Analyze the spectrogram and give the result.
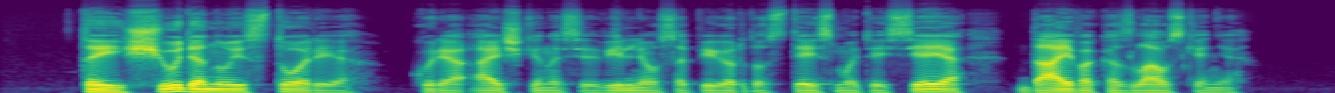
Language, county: Lithuanian, Vilnius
